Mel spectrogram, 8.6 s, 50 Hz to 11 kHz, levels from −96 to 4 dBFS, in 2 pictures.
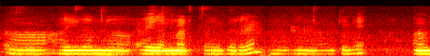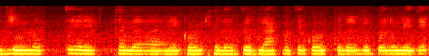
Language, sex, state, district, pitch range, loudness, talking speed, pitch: Kannada, female, Karnataka, Shimoga, 185-195 Hz, -16 LUFS, 120 wpm, 190 Hz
